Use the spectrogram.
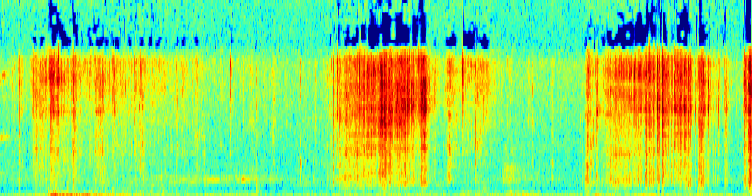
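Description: A metal blade cuts and scrapes a grid pattern into a hand-sized, solid black-and-white striped bar of dry soap held by fingers with long white nails, flaking off small cubes. Irregular bursts of dry, bright crackling and scratchy scraping come in clusters over a low, steady rumble, with quieter gaps between strokes.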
